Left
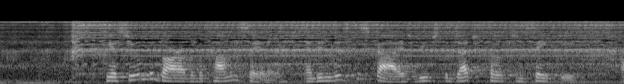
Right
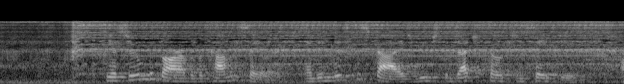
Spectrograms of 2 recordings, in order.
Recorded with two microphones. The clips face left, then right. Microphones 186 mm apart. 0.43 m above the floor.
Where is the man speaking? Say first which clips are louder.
Left 3 dB; 10° left (ahead or behind), 1.1 m.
